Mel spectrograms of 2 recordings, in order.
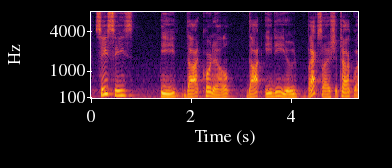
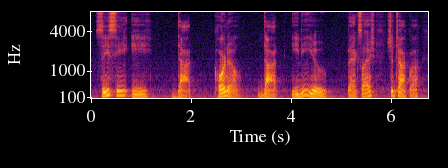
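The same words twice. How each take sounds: First: The address is said at a faster pace. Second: The address is said at a slower pace.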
